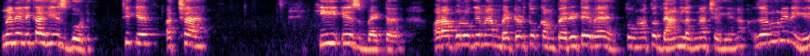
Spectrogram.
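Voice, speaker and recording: A woman's voice: on the high side, low-quality recording. Chatty woman teaching grammar. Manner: chatty, scolding asides mixed with explanation. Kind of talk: online class lecture.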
